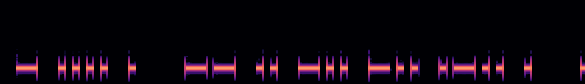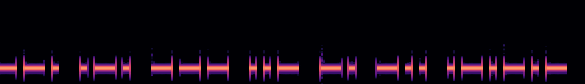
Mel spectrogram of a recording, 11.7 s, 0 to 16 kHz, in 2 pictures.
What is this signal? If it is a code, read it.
Morse code, heard as a keyed tone, about 17 wpm, 700 Hz. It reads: THE MIDDLE GROUND.
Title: Sentences from Top 1600 Words 17wpm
